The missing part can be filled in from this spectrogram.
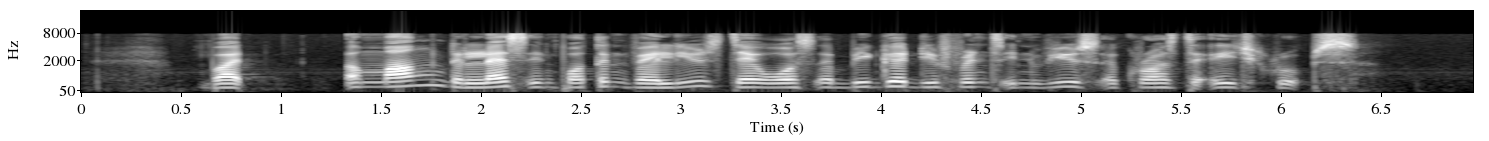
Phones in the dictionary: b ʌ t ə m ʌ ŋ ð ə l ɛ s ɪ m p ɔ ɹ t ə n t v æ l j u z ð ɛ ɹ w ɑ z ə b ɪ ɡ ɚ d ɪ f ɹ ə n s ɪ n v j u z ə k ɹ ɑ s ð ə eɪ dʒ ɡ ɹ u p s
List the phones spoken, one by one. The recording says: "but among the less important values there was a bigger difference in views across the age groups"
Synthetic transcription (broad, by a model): b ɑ t ə m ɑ ŋ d ə l ɛ s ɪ m p ɔ t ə n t v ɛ l j u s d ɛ w ɑ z ə b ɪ ɡ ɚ d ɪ f ɹ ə n s ɪ n v j u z ə k ɹ ɑ s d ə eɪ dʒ ɡ ɹ u p s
